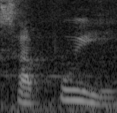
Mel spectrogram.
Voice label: "sapui" lemongrass, Wamesa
